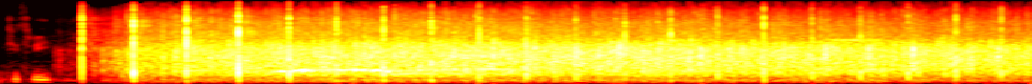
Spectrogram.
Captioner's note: audience applauding; audience cheering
